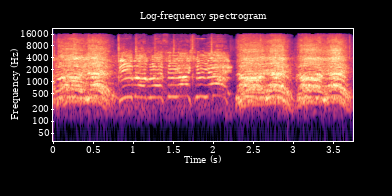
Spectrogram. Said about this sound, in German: Zehntausende marschieren schon den zweiten Tag in Folge durch Yangon, die größte Stadt Myanmars. Lang lebe Mutter Su, rufen sie, oder nieder mit der Militärdiktatur.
